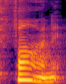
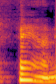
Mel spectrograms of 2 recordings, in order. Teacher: When you say fawn, your tongue is low and far back in your mouth, and when you say fan, your tongue moves forward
